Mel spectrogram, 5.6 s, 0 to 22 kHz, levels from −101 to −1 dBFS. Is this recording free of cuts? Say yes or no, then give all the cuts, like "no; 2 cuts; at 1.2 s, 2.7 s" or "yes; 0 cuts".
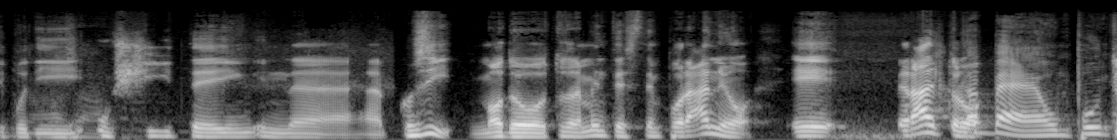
no; 1 cut; at 2.0 s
